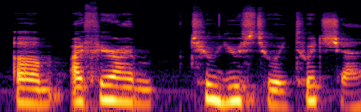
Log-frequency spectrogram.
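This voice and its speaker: In a very clean recording with a silent background, a woman speaks at a medium pitch with a somewhat breathy quality. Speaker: podcast host. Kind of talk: casual monologue. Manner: hesitant with many fillers.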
